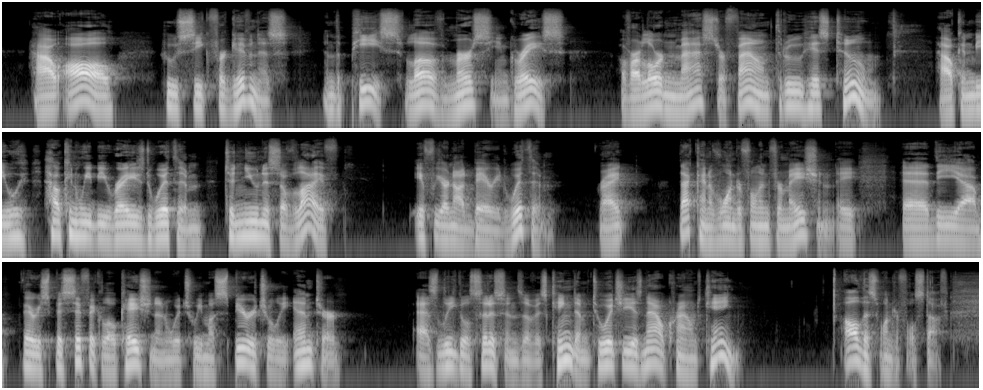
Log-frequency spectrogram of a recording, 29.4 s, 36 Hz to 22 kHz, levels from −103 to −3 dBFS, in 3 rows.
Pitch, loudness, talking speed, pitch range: 100 Hz, -27 LUFS, 160 wpm, 85-115 Hz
